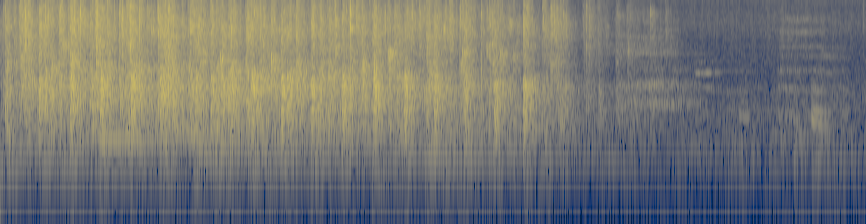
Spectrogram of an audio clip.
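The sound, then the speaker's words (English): Audience applause during a sermon: dense, loud clapping holds steady for about six seconds, then thins and fades to a quieter close. “But a round of applause.”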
